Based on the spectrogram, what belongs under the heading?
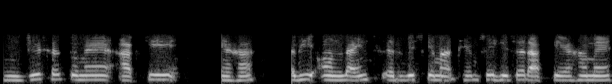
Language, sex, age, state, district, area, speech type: Hindi, male, 60+, Uttar Pradesh, Sonbhadra, rural, conversation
